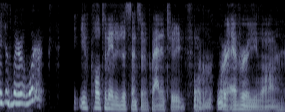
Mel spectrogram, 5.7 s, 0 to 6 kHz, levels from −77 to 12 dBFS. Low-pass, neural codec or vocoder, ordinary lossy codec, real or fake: 5.4 kHz; codec, 24 kHz, 1 kbps, SNAC; AAC, 48 kbps; fake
